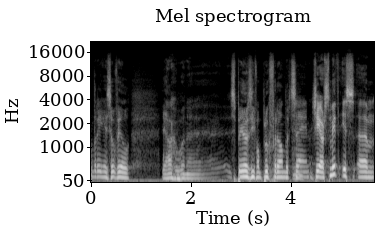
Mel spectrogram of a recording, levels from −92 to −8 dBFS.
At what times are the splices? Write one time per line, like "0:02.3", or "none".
0:03.3
0:04.3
